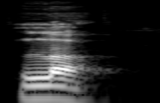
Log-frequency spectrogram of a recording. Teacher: इसलिए इसको पार्श्विक मतलब पास से, जिनका उच्चारण हम करते हैं, जीभ दाँतों का स्पर्श करती है तो हवा पास से गुजर जाती है, इसलिए इसको पार्श्विक व्यंजन के नाम से जाना जाता है, इसको लय हम कहते हैं।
